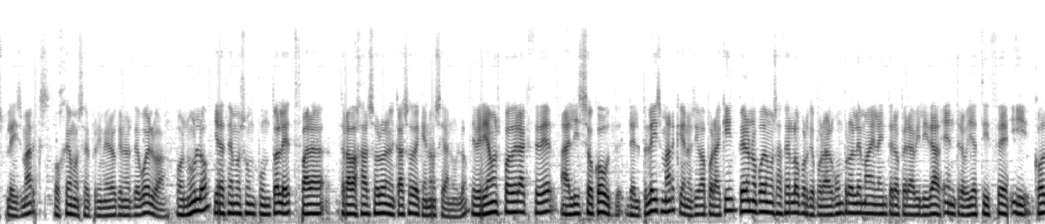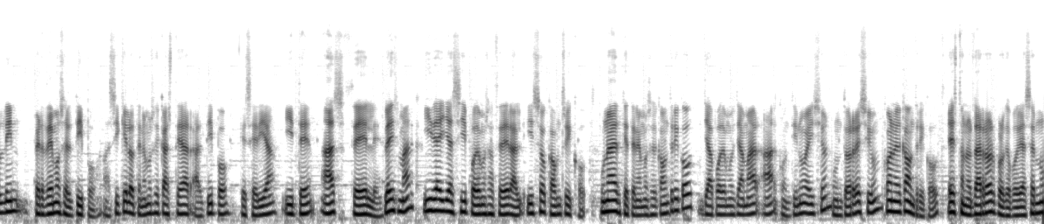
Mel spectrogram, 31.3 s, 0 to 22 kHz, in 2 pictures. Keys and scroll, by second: 0.8 Return, 4.5 Return, 7.1 ctrl+shift+Left, 21.5 Return, 28.2 Return.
